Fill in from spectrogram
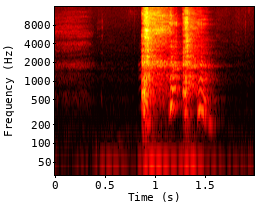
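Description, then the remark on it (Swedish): A smoker's cough: two harsh, raspy bursts in quick succession, the second slightly longer, standing alone against near silence. “Nu är det rökhosta, eller vad heter det?”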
